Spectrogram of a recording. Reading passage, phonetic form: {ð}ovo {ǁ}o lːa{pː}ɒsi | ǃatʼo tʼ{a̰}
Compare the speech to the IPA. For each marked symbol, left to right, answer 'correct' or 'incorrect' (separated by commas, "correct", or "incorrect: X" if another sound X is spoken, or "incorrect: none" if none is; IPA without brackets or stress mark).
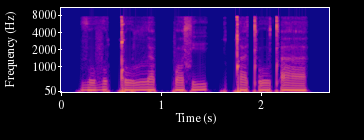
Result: correct, incorrect: ǃ, correct, incorrect: a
